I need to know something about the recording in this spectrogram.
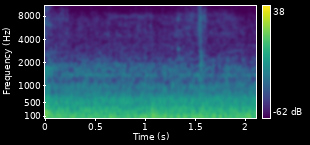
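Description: Steady low rumble of a car's engine and tyres on the road, heard from inside the cabin while driving uphill.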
